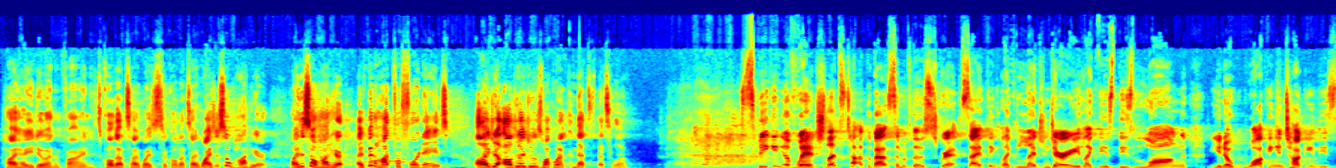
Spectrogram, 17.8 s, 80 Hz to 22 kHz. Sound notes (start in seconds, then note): 8.8 audience laughs; 9.0 Kelly laughs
